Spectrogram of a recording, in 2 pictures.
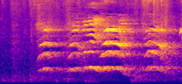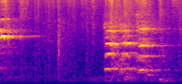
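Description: High-pitched children's shouts, a run of short calls from about half a second in to about three seconds, and more near the end, over thuds of bare feet and strikes on foam mats.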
